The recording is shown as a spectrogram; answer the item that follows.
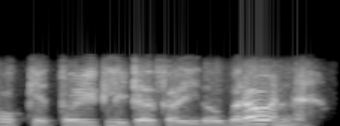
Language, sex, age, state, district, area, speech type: Gujarati, male, 18-30, Gujarat, Anand, urban, conversation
